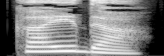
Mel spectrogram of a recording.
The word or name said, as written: ಕೈತ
